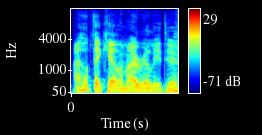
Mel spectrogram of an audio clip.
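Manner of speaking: usual speaking voice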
